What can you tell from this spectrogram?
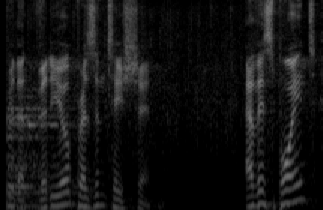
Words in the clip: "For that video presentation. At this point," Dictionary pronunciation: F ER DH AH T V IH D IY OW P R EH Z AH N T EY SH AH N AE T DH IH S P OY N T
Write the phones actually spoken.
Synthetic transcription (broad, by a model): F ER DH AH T V IH D IY OW P R EH Z AH N T EY SH AH N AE T DH IH S P OY N T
